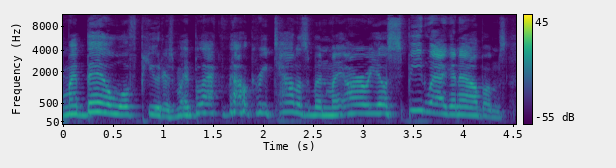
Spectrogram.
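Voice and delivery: high-pitched mock nerd lament; total nerd. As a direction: play a distraught nerd over his wrecked collection. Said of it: "like, a total nerd".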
